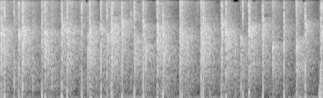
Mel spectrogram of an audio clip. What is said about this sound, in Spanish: La verdad que se merece un aplauso.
